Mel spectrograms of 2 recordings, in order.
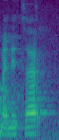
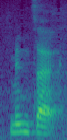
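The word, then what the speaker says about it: Mintex: that it's not called minitek it's called mintec there's no eye after the min i didn't even notice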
